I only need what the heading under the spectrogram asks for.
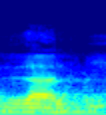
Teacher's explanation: آپ کے جو سامنے کے دونوں دانت ہیں اس کے اندر تھوڑی سی زبان کو لے آئیں تو ذال ادا ہوگا. دونوں دانتوں کو آپس میں بالکل نہ ملنے دیں، ہلکی زبان لازمی آئے تو خود بخود کیا ادا ہوگا؟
